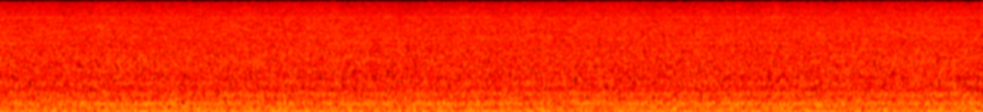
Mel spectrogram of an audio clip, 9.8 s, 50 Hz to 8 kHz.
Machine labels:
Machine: slide rail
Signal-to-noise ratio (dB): -6 dB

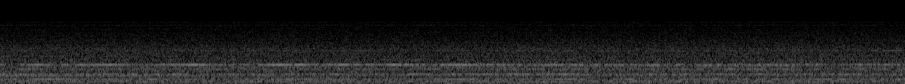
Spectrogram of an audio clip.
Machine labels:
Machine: fan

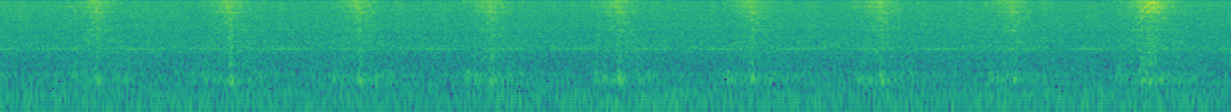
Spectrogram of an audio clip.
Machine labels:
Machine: slide rail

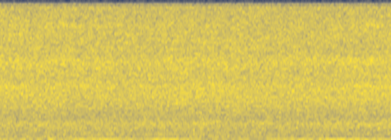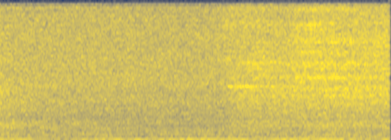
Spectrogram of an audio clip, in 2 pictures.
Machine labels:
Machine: fan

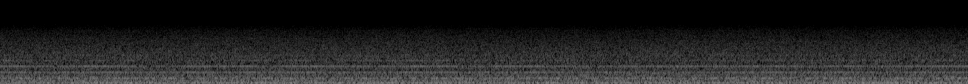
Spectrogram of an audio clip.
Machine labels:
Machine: fan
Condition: normal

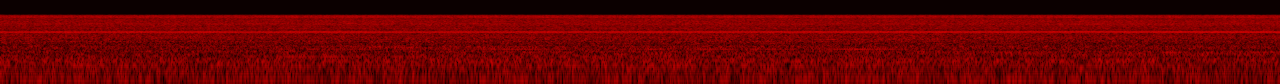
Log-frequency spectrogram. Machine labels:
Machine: pump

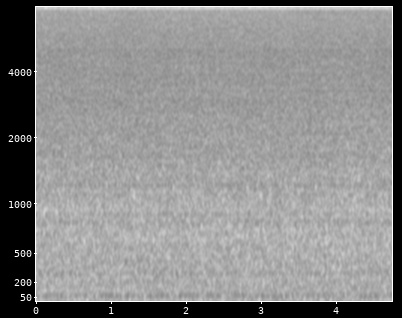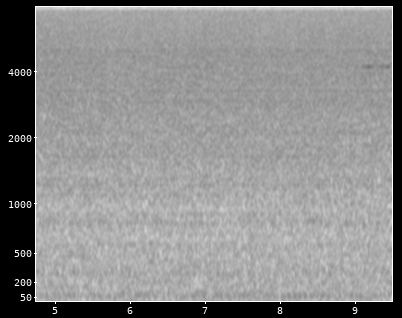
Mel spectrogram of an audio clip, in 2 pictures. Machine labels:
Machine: fan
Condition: abnormal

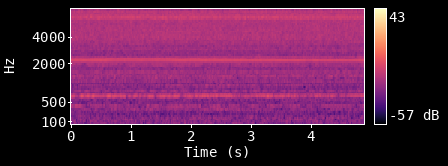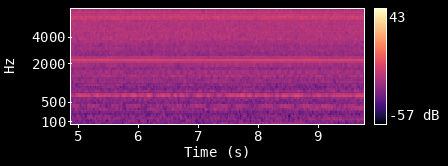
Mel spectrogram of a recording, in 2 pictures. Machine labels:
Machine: pump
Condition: normal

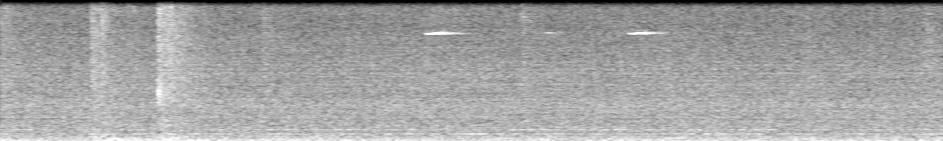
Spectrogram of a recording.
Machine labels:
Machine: fan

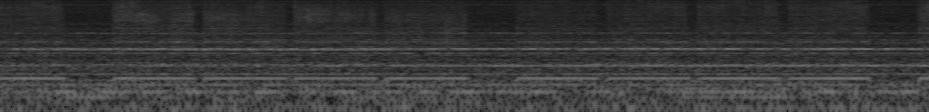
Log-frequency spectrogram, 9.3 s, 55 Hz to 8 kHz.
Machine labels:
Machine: slide rail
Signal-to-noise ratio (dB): -6 dB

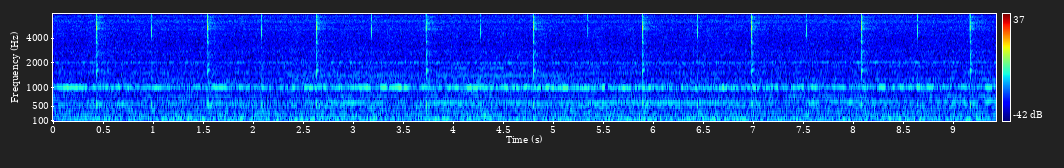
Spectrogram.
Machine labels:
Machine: valve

